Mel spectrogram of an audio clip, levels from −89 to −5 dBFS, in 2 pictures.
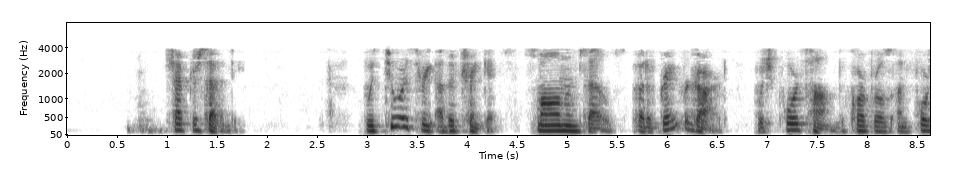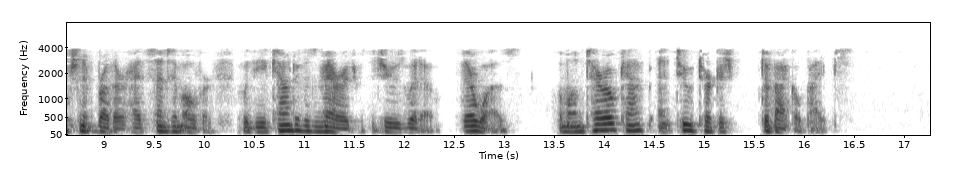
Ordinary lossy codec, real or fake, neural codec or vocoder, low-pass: AAC, 16 kbps; real; none; 7.2 kHz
